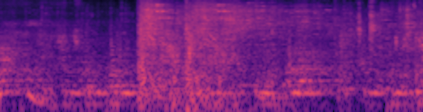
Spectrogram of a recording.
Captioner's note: gunshots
